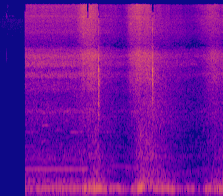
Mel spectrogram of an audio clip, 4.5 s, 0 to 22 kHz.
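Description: A 1953 Ford F100 hot rod engine fires up after a silent start and runs with a loud, deep rumble, revving sharply twice before settling back to a steady idle; no voices.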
